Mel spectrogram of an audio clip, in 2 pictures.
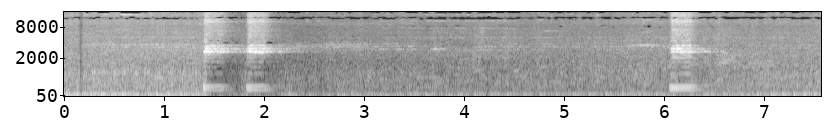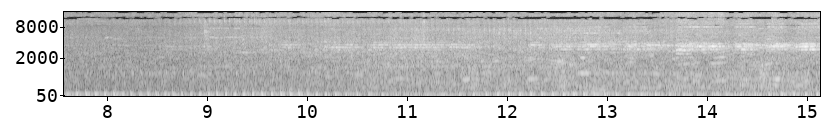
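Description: Vehicle horn toots on a busy street: two quick beeps about a second and a half in and another single beep about six seconds in, over a steady low rumble of traffic, with crowd chatter of a crowded market street in the later part.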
